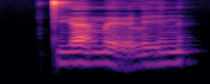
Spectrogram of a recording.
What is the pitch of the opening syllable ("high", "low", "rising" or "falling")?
high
